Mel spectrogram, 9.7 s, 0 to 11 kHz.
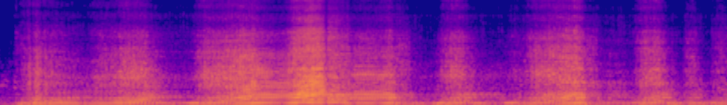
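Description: Ultra4 race car's engine revving in repeated bursts under load as it climbs over boulders, the pitch rising and falling several times, loudest about four seconds in.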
